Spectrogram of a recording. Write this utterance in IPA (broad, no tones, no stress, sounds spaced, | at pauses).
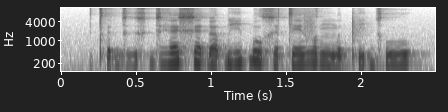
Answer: tʼ ɘ ɡʱ ɨ x ɡʱ ɛ x ɛ ɗ ɐ ɓ i ɓ o x ɘ t e v ɐ ŋ͡m ɘ pʼ i ɡ ʔ u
